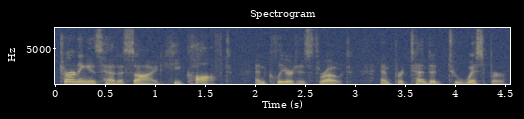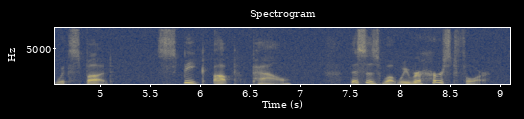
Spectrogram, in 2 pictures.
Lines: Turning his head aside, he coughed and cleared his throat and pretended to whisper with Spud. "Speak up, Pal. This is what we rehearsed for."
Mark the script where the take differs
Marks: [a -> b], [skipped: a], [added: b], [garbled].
Turning his head aside, he coughed and cleared his throat and pretended to whisper with Spud. "Speak up, Pal. This is what we rehearsed for."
